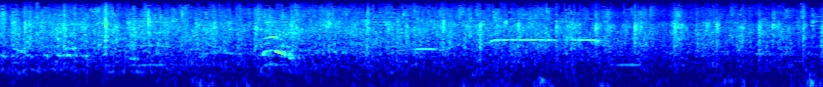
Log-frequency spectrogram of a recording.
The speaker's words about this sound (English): Clap your hands and give God praise tonight.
